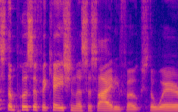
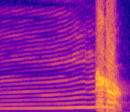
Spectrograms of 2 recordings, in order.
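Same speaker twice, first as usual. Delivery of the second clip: drawn-out build into a screaming yell, much higher and louder; demo shout; 10 semitones higher, 17 dB louder, much slower than usual. Shown as a demonstration. Streamer shows his viewers, building to a screaming yell. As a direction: belt it out as a screaming demonstration.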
